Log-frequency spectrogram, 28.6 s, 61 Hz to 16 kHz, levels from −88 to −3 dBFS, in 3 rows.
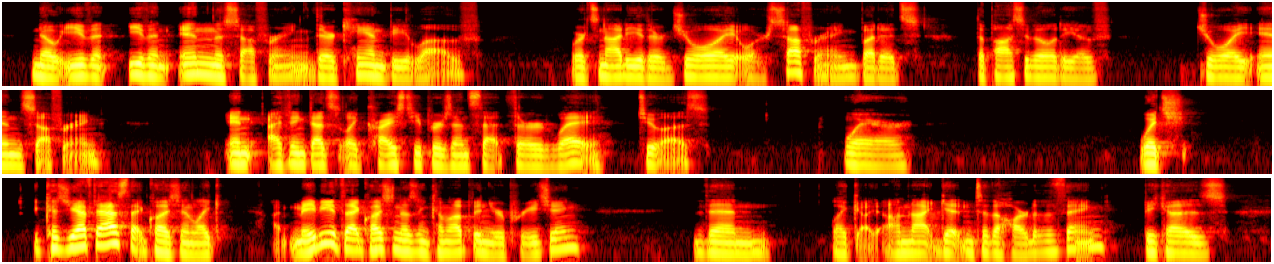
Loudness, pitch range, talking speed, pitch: -23 LUFS, 110-125 Hz, 145 wpm, 115 Hz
